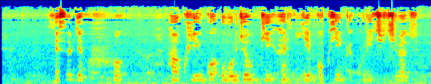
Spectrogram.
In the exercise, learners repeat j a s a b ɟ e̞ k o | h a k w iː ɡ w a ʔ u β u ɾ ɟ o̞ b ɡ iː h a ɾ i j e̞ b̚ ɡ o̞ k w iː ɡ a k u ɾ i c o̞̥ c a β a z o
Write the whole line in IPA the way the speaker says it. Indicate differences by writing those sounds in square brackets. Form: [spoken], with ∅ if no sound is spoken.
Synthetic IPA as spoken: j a s a b ɟ e̞ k o | h a k w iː ɡ w a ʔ u β u ɾ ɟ o̞ b ɡ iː h a ɾ i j e̞ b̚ ɡ o̞ k w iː ɡ a k u ɾ i c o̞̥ c [i] β a z o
